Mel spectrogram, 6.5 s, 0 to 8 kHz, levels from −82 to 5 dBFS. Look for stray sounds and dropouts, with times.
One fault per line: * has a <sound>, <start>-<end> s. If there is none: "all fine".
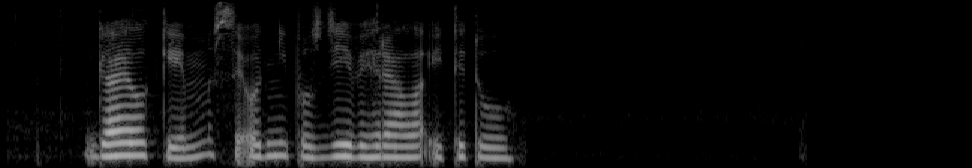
all fine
